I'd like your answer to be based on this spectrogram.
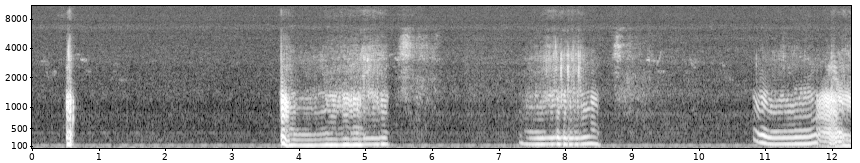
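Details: Loud, low, rattling snores recurring every few seconds, each a rough vibrating drone; heavy snoring.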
